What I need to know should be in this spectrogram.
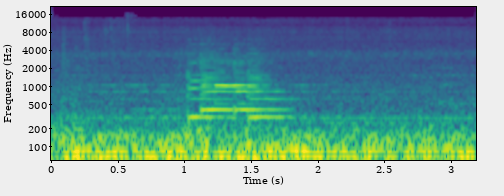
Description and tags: LNER Azuma Call for Aid
The sound played on LNER Azuma trains in the UK when the Call for Help button is pressed in one of the onboard toilets.
alarm, alert, effect, help, jingle, ring, tone, train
